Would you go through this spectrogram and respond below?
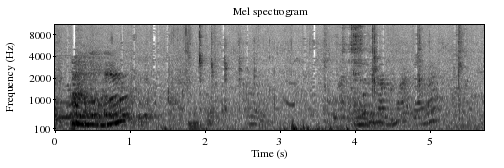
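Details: Fed fish mixed with rice, a kitten gives a wavering, bending meow at the start, followed by quieter mews and small bumping and handling noises.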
